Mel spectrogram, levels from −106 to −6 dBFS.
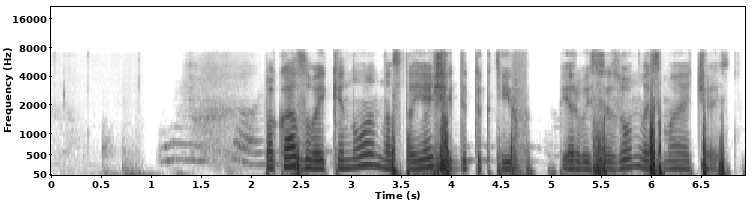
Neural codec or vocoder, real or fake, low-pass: codec, 16 kHz, 6 kbps, DAC; fake; 7.2 kHz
